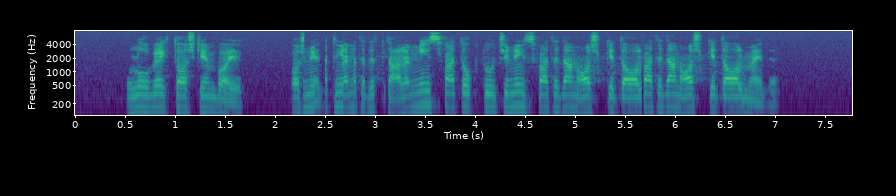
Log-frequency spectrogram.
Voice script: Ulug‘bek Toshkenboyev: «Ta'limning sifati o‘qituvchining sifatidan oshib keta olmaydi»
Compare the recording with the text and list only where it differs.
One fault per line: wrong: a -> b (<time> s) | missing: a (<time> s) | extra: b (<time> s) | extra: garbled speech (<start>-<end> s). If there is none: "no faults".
extra: garbled speech (2.2-3.1 s)
extra: sifatidan oshib keta (5.7 s)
